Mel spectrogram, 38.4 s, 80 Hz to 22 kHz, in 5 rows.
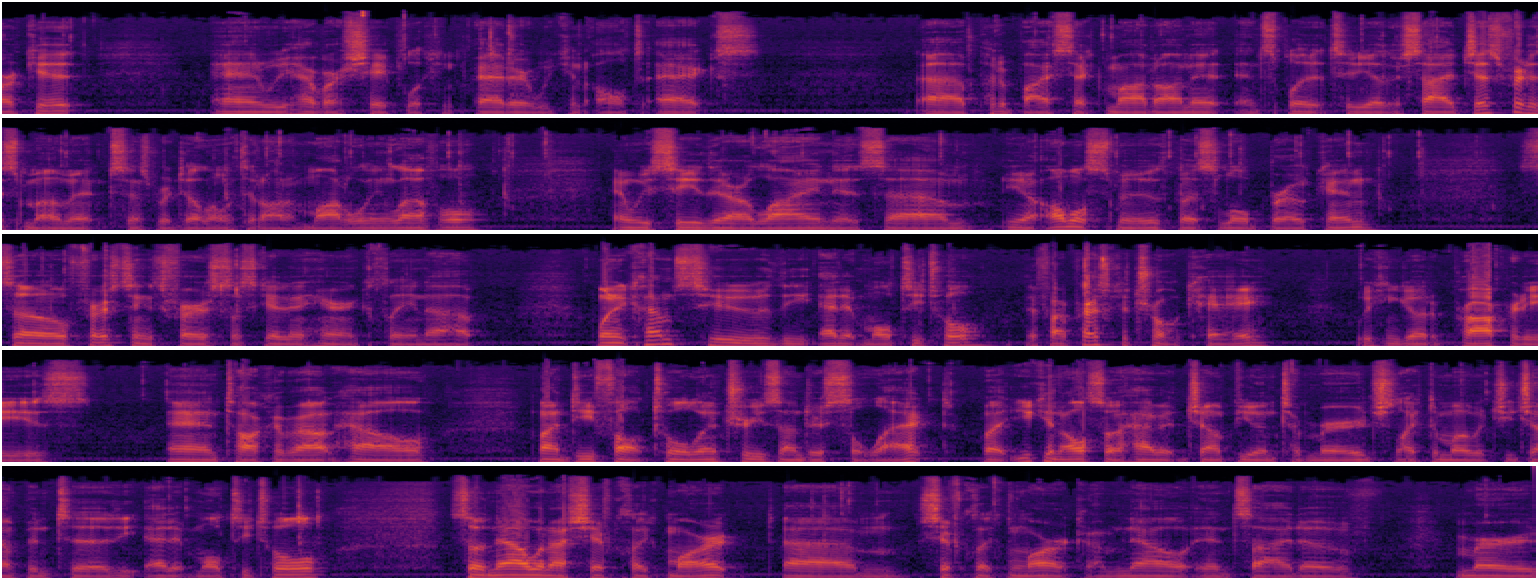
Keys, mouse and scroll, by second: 0.1 scroll down 1, 0.3 middle click, 2.0-2.4 scroll down 2, 2.4 alt+x, 3.1-4.1 scroll down 3, 4.1-4.5 alt+scroll up 1, 4.5-5.2 alt+scroll down 2, 5.3 alt+click, 5.9 middle click, 7.2 middle click, 8.0 middle click, 8.3-8.8 scroll up 2, 8.9 shift+middle click, 10.5-11.6 shift+scroll up 2, 11.6 shift+scroll up 1, 11.7 shift+middle click, 13.4 middle click, 13.6 shift+middle click, 14.9-15.6 scroll up 1, 15.6-16.4 shift+scroll up 3, 15.7 shift+middle click, 16.4 q, 20.2 ctrl+Num_Lock, 20.7 ctrl+k, 22.2 click, 22.8 click, 25.6 click, 27.7 click, 30.3 click, 32.2 q, 33.5 shift+click, 35.0 shift+middle click, 38.1 click.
